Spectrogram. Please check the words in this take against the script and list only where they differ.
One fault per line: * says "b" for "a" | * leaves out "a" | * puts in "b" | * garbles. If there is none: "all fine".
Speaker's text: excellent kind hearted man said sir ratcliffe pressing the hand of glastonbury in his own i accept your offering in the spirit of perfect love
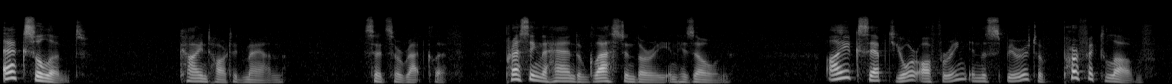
all fine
